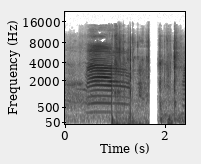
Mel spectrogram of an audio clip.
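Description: A domestic cat stranded high up a tree meowing: one long, drawn-out meow starting about half a second in and lasting nearly a second, with a couple of light clicks.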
